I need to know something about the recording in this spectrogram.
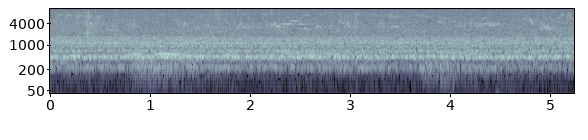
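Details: Western honey bees (Apis mellifera) make a steady, droning buzz that holds an even pitch throughout, recorded in the Morbihan countryside, Brittany, France, in winter on 1 January 2022.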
